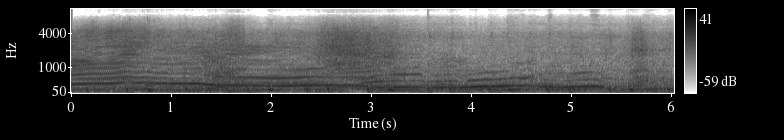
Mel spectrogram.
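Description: A rally car engine roars at a distance, revving up and dropping in pitch as it shifts gears.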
